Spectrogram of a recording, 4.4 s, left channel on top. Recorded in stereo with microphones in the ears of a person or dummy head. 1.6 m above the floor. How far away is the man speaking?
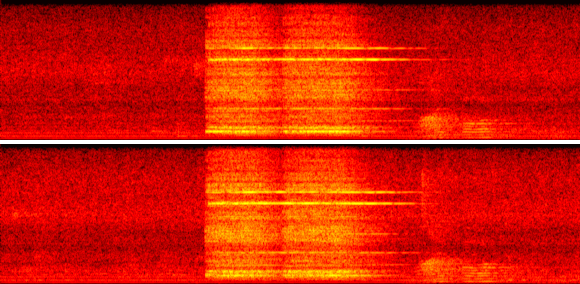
About 1.3 m.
